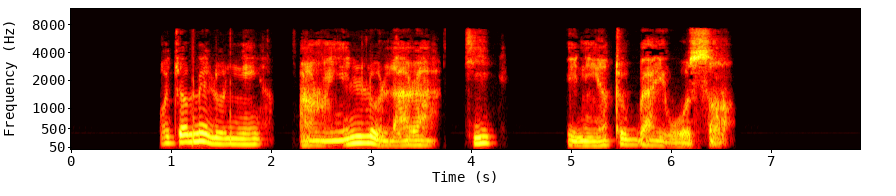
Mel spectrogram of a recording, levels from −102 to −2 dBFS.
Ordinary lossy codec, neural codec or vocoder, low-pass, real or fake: MP3, 48 kbps; codec, 16 kHz, 16 kbps, FunCodec, trained on Chinese and English, 50 frames a second; 7.2 kHz; fake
